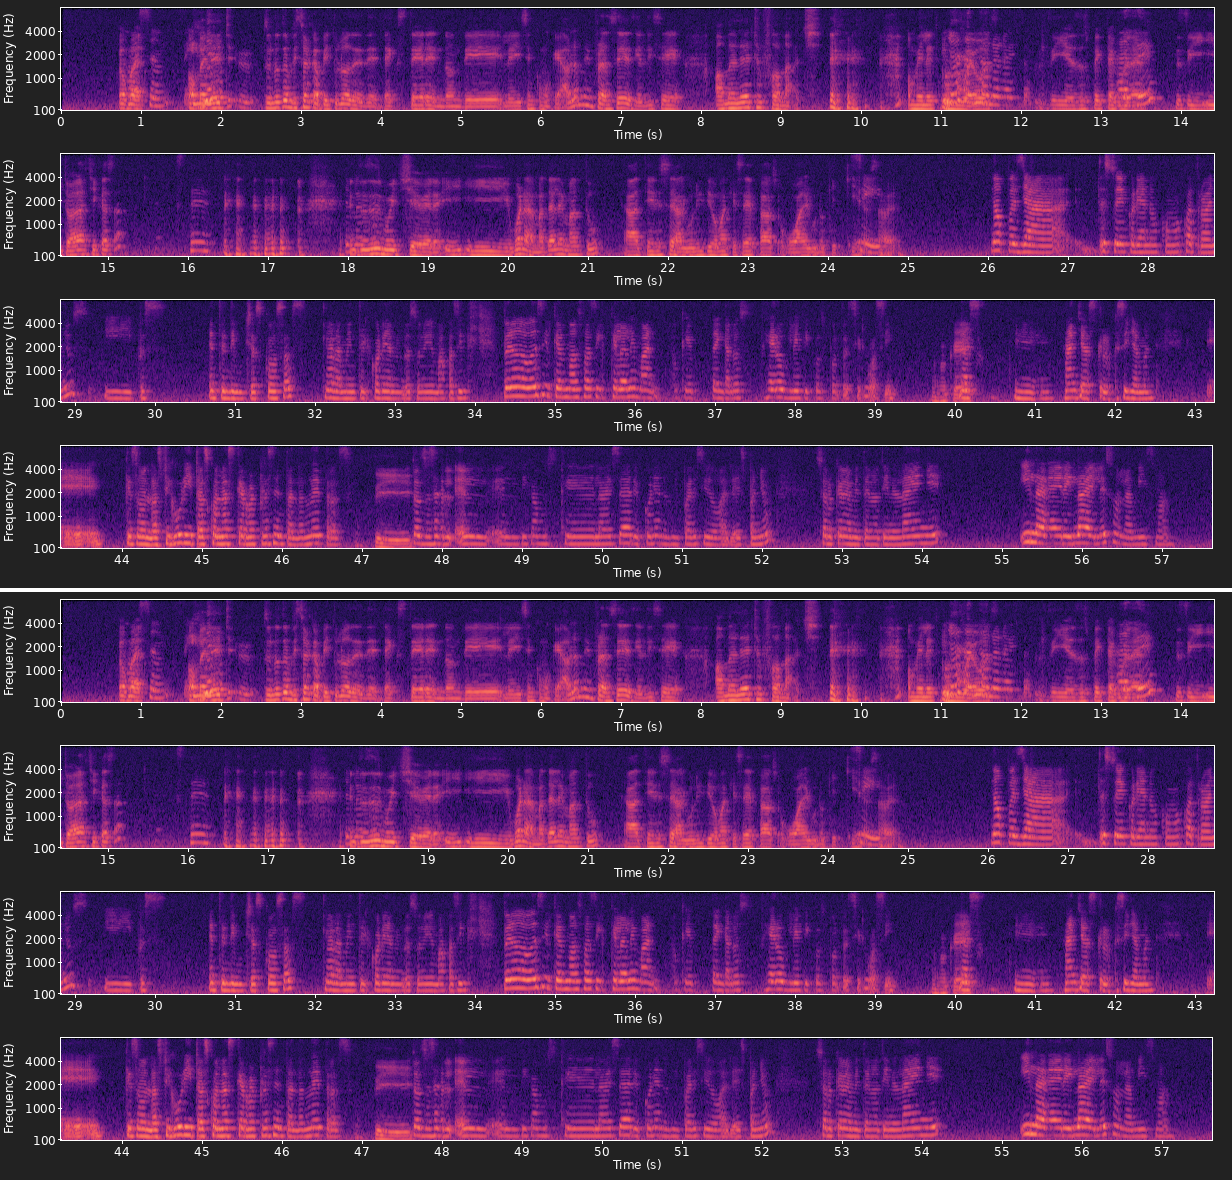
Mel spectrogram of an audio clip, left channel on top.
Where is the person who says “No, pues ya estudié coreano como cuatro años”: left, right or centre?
Right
